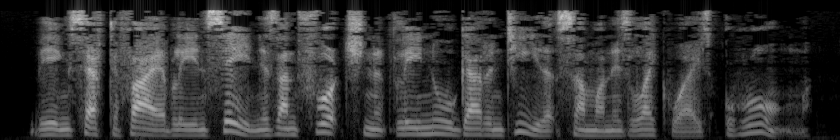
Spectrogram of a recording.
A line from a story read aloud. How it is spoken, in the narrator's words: Roger said dryly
